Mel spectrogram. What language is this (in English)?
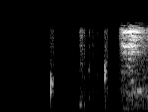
Chinese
